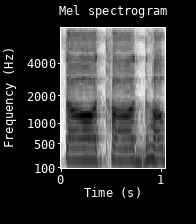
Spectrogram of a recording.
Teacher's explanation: ये जो त वर्ग है हमारा ये दंत है, दांतों पर हमारी जीभ टच होती है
